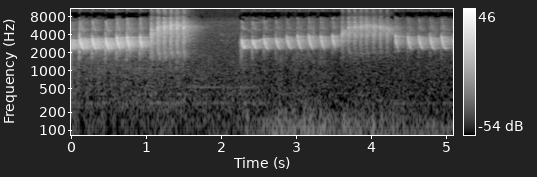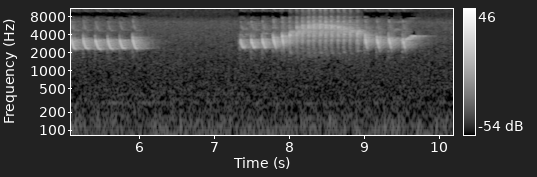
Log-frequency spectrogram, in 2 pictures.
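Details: A male olive-winged bulbul gives three trilled phrases. Each is a fast pulsing run of high notes that climbs to a higher arched section and then falls back, with short pauses between.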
